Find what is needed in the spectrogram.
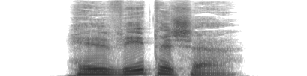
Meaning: inflection of helvetisch: 1. strong/mixed nominative masculine singular 2. strong genitive/dative feminine singular 3. strong genitive plural
- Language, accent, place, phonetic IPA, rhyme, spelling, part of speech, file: German, Germany, Berlin, [hɛlˈveːtɪʃɐ], -eːtɪʃɐ, helvetischer, adjective, De-helvetischer.ogg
